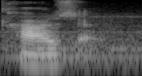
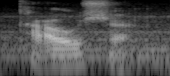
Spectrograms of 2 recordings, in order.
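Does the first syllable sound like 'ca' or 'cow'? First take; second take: ca; cow. First: The first syllable sounds like 'ca'. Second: The first syllable sounds like 'cow'. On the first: The speaker calls it right. "We say caution" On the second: The speaker calls it wrong. "Some people pronounce it caution, but we never say caution"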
